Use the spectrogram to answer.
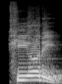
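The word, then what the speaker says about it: theory: কিন্তু এখানে দেখো, টিএইচ এর পরে ই থাকা সত্ত্বেও থ এর উচ্চারণ হচ্ছে। কেমন? টিএইচ ই এম E, theme, থিওরি, দেখো টিএইচ এর পরে ই আছে তবু কিন্তু আমরা থ এর উচ্চারণ করছি।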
